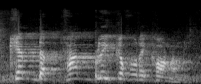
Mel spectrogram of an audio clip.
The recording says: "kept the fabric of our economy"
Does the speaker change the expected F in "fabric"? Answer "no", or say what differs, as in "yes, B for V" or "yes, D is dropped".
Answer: yes, P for F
